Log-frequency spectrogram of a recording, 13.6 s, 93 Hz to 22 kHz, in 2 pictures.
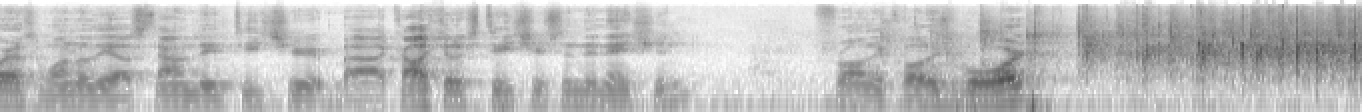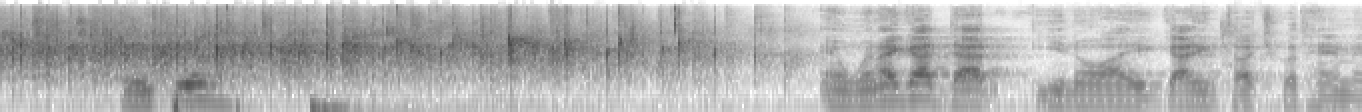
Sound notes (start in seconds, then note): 5.2 applause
